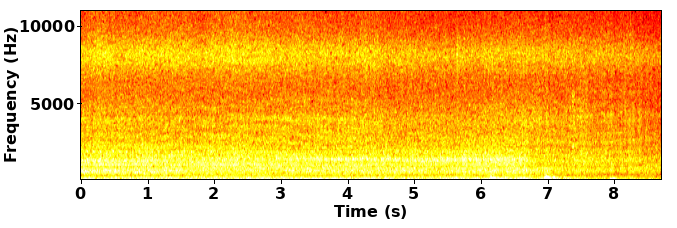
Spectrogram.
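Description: Ashok Leyland tipper truck's diesel engine running steadily while its hydraulic ram holds the bed up and the load of gravel slides out. The steady engine hum and a higher whine ease off about seven seconds in.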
